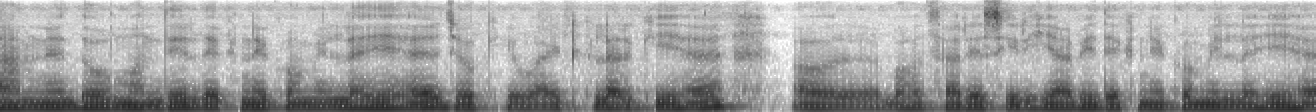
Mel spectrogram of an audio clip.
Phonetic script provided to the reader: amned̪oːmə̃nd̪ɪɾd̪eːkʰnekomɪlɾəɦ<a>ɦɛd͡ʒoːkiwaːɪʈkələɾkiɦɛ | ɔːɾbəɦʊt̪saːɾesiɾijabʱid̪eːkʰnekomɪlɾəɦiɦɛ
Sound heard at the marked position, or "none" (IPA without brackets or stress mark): i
